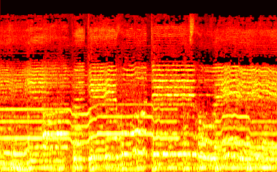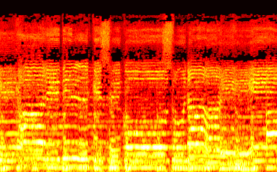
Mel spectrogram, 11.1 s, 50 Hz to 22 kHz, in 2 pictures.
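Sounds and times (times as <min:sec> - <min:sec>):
backing music: 0:00.0 - 0:11.0
girls singing devotional song: 0:00.0 - 0:11.0.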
